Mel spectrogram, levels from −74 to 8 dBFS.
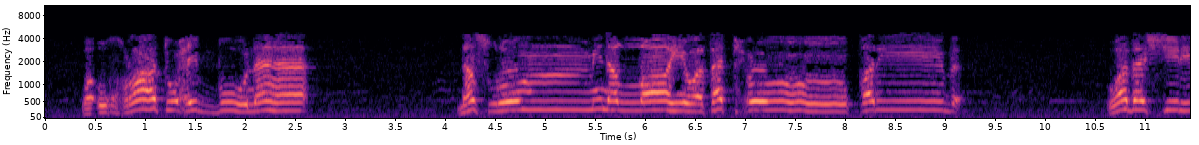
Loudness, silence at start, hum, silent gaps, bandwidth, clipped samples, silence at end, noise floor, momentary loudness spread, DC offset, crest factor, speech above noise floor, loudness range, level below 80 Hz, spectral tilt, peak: -20 LUFS; 0.35 s; none; none; 4.9 kHz; under 0.1%; 0 s; -55 dBFS; 12 LU; under 0.1%; 16 dB; 35 dB; 7 LU; -60 dBFS; -8.5 dB/octave; -6 dBFS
